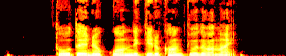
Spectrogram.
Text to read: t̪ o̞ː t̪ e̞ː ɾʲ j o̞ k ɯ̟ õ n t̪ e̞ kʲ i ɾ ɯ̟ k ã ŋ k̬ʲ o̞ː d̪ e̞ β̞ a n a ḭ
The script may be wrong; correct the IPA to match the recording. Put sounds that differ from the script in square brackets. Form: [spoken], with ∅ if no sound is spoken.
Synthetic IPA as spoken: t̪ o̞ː t̪ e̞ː ɾʲ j o̞ k ɯ̟ õ n [d̪] e̞ kʲ i ɾ ɯ̟ k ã ŋ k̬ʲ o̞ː d̪ e̞ β̞ a n a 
